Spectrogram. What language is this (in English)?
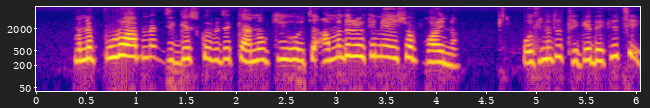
Bangla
